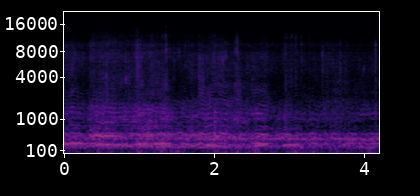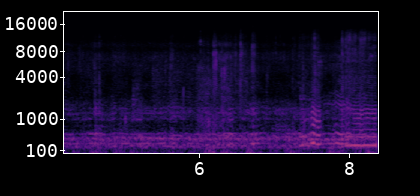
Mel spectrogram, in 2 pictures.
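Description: Dense buzzing of honey bees at a hive, some carrying yellow pollen on their legs, fills the whole stretch with a steady, close drone and shifting wingbeat tones, with no talking.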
